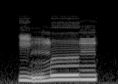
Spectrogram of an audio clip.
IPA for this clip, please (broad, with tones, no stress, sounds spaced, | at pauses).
ḭ˨˩ ŋ m ʊ˦ ŋ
